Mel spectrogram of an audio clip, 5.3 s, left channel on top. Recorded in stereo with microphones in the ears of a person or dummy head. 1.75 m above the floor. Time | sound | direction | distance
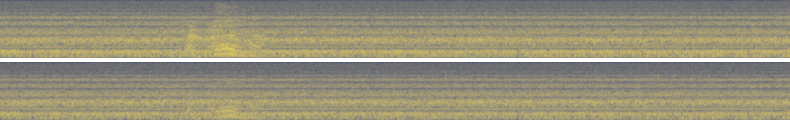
0.0 | a machine running | centre (ahead or behind) | ?
1.2 | a cough | 60° left (ahead or behind) | ?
